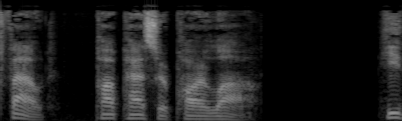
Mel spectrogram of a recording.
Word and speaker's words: faut: Il faut, pronounced faut, pas passer par là.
